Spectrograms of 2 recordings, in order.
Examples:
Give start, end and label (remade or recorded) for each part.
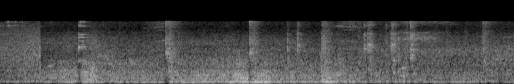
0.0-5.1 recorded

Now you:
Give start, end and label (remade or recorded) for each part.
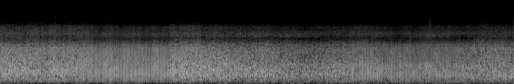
0.0-0.8 recorded; 0.8-1.7 remade; 1.7-3.5 recorded; 3.5-4.6 remade; 4.6-5.1 recorded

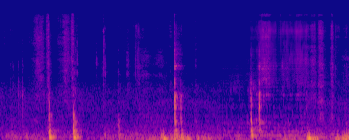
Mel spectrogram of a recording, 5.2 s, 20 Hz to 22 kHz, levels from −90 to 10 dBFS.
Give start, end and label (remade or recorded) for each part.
0.0-3.3 recorded; 3.3-4.6 remade; 4.6-5.2 recorded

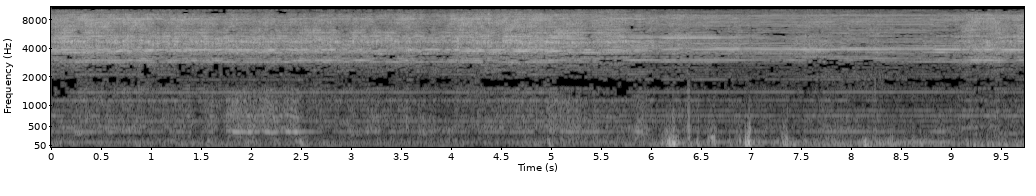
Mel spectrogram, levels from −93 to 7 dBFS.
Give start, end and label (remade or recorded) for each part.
0.0-9.7 recorded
